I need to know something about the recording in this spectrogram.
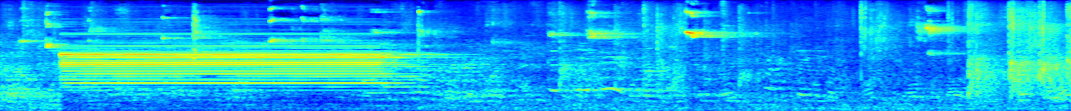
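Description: Gymnasium scoreboard horn sounding one long, steady blast of about three seconds, echoing in the hall. After it come voices and a sharp knock.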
